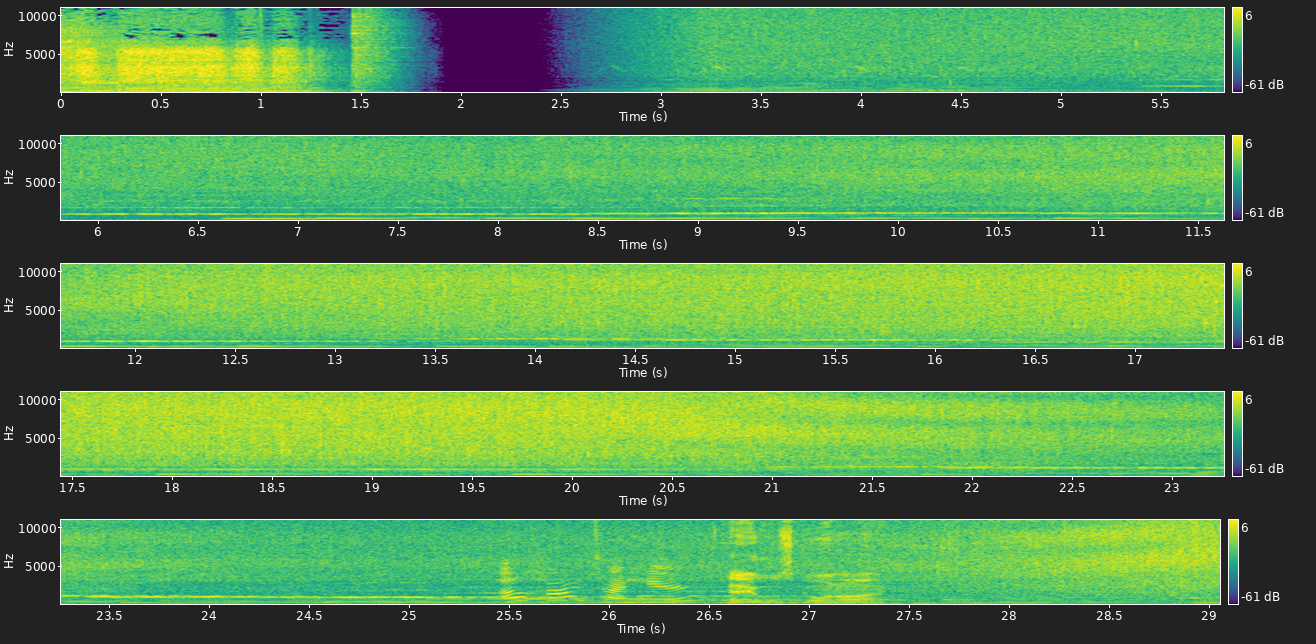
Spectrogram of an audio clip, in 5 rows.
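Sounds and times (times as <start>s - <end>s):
soft music with held notes: 2.5s - 29.0s
fountain water splashing: 3.2s - 29.0s.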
